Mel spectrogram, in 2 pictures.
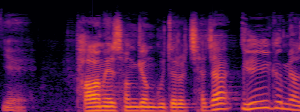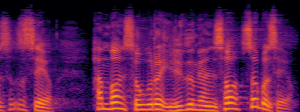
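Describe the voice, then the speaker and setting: A man with a fairly high voice leads a church study. He tells a story in an easy conversational way and speaks straight to the congregation, asking them to write along with him. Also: lively intonation, moderate pace. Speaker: pastor. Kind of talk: afternoon church study sermon. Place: church sanctuary.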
